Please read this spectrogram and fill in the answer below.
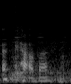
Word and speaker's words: Aqaba: Aqaba? Is that how you would pronounce it? Yes, Aqaba. That's right, Iris.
